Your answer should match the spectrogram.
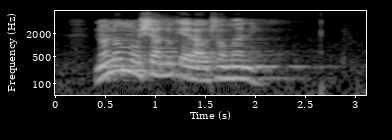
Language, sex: Venda, male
